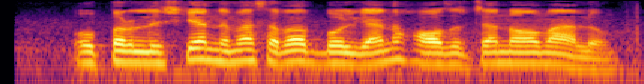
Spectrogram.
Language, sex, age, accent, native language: Uzbek, male, 25-34, Farg'ona, Uzbek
